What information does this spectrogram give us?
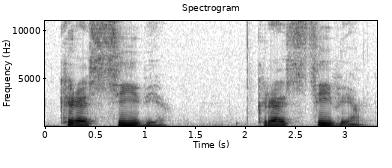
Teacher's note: So try to remember that the word красивый is an exception, and we should stress the second syllable of the word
